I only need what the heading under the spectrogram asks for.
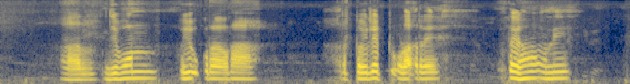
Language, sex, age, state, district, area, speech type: Santali, male, 18-30, West Bengal, Uttar Dinajpur, rural, spontaneous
